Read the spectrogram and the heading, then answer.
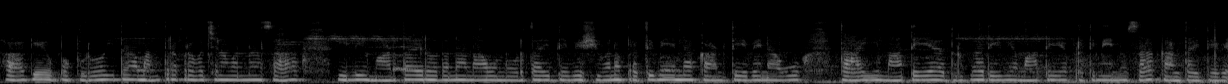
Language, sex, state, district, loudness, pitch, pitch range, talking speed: Kannada, female, Karnataka, Bijapur, -36 LUFS, 200 Hz, 195-205 Hz, 95 wpm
